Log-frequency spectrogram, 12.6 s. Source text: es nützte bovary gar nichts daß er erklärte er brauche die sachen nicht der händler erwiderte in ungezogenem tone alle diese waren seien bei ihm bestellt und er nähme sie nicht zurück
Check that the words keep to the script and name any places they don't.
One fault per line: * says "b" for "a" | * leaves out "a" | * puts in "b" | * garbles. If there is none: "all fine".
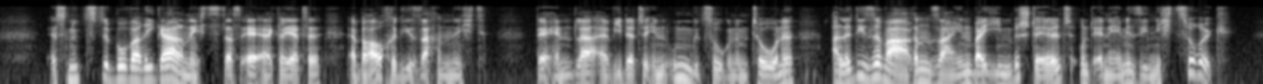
all fine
